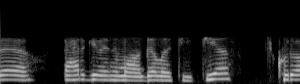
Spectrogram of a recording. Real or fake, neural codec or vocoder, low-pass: real; none; 3.6 kHz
